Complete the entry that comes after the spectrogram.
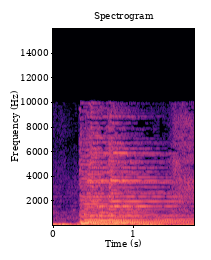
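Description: A single bright chord strummed on a tiple, struck sharply after a brief pause and left ringing with many shimmering string tones that slowly fade, heard alone.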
